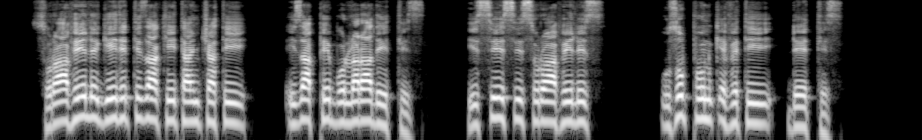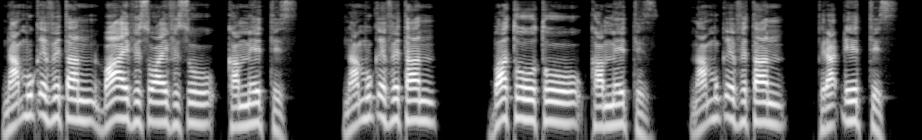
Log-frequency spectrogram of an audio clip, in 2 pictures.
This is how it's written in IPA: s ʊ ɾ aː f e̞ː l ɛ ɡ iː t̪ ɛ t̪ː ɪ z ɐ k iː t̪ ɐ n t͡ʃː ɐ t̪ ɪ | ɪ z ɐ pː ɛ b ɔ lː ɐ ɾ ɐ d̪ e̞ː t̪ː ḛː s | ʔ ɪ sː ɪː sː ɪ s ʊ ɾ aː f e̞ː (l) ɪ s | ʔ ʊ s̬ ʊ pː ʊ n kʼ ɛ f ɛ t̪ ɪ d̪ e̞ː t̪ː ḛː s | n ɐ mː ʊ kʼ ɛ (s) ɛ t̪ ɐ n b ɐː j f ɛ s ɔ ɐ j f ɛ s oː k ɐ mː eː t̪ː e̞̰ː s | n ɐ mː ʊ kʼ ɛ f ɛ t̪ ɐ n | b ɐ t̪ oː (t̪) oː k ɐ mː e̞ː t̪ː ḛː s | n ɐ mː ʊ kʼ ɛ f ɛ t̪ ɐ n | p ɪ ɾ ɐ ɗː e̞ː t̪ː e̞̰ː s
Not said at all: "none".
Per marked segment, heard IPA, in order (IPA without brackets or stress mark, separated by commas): l, f, t̪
